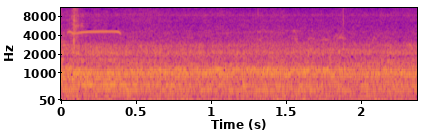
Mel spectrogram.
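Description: Steady rush of wind and tyre hum from a fat-tire e-bike riding on asphalt at about 22 mph, with a faint even hum underneath. A brief high-pitched chirp sounds just after the start.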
